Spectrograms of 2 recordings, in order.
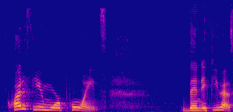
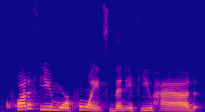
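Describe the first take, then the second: First: Words broken by a hiccup. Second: Said in the usual way. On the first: Real, not acted. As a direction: talk through the hiccups. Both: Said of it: "sorry, the hiccups".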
